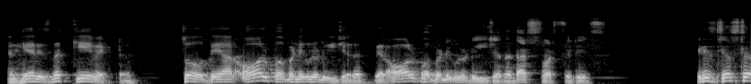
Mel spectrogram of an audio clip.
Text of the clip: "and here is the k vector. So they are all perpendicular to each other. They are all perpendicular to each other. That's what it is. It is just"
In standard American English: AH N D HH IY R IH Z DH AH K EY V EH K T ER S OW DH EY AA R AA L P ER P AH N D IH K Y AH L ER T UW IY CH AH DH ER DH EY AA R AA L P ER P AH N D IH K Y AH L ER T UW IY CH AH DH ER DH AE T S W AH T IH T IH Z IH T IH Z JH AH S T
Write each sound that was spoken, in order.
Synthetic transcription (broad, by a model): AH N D HH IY R IH Z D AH K EY V EH K T ER S OW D EY AA R AA L P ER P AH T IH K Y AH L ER T UW IY CH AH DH ER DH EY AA R AA L P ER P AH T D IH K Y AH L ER T UW IY CH AH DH ER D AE T S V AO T IH T IH Z IH T IH Z JH AH S T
